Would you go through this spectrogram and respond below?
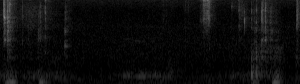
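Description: Scissors snipping crochet yarn, a few quiet close-up clicks and snips scattered over a few seconds with soft handling noise between them.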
